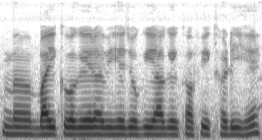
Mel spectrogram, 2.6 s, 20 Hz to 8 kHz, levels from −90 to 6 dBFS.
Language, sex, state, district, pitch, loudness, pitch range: Hindi, male, Rajasthan, Bikaner, 150 Hz, -17 LUFS, 145-150 Hz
